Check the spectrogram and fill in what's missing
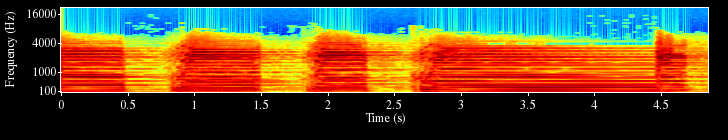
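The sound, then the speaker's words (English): Clean electric guitar chords ring out in four strums, each sustaining with a reverberant tail before the next. The final chord holds longest. Solo playing with no voices. “So you need a clean sound and you need some reverb, and then you're going to need some different stages of gain.”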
